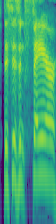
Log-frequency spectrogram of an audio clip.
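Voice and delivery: high wailing protest; tearful outburst. A narrator's reading. Sister wailing at grandpa through tears. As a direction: cry it out like a spoiled daughter. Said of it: "Victoria burst into tears".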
